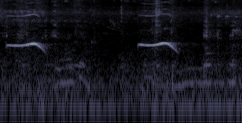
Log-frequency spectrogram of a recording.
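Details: Indian peafowl, a peahen, giving two clear whistled calls about a second and a half apart. Each holds a steady mid pitch, then hooks sharply downward at the end. Faint background hiss throughout.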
